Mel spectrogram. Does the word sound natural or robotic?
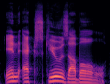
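robotic. Said like a robot, every syllable flat and even.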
